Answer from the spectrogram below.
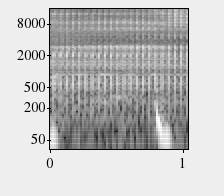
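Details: Fast, regular rattling pulses, about twenty per second, from a handheld compressed-air radial shockwave device moved around the treatment area in a chiropractic session; the patient reports it is not painful.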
